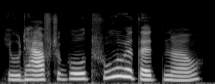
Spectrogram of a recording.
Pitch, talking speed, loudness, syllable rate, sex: 245 Hz, 250 wpm, -16 LUFS, 4.5 syllables/s, female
